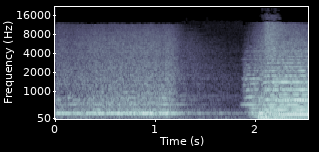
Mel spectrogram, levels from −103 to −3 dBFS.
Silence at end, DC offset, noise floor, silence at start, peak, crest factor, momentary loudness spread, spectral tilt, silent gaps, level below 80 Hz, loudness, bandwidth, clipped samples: 0 s; under 0.1%; -47 dBFS; 0 s; -8 dBFS; 18 dB; 15 LU; -5.5 dB/octave; none; -36 dBFS; -25 LUFS; 12.5 kHz; under 0.1%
